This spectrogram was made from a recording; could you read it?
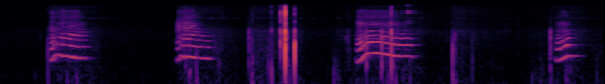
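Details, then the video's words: Parrot talking in a small room, several wavering harmonic utterances interrupted by a sharp burst of clicking or tapping noise midway. "Talking parrot"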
